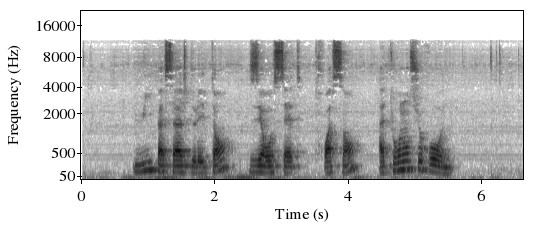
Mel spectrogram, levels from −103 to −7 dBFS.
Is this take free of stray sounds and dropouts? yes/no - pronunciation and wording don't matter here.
yes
